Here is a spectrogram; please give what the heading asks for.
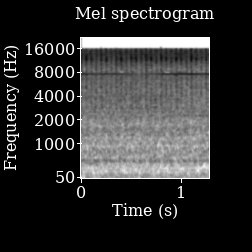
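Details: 2020 Tata Nexon BS6 XZA+ S petrol: soft, even idle hum with a light hiss on top, no irregular knocks or surging; engine idling normally, AC apparently off.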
